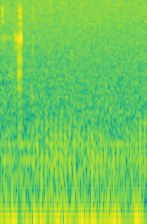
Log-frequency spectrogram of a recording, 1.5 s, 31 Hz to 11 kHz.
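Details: Domestic cat purring on her bed indoors in Meanjin (Brisbane), Jagera and Turrbal country, June 2024; a low, steady rumbling throb close to the microphone, with one brief faint click near the start.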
